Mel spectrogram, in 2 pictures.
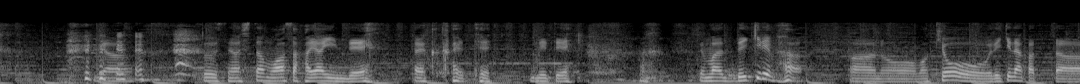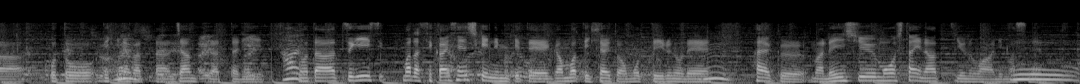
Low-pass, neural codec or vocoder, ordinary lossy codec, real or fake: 7.2 kHz; none; none; real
